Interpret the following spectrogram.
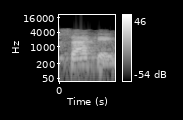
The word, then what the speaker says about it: Sacae: the Sacae was, again, I just picture the word Isaac, and Sacae is S-A-C-A-E. It has the syllable of sac, Isaac or Itzhak right in it.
